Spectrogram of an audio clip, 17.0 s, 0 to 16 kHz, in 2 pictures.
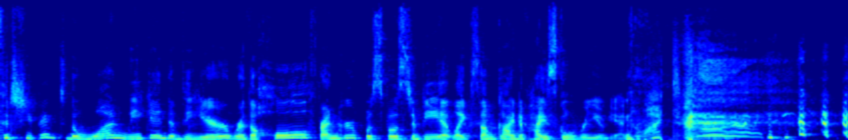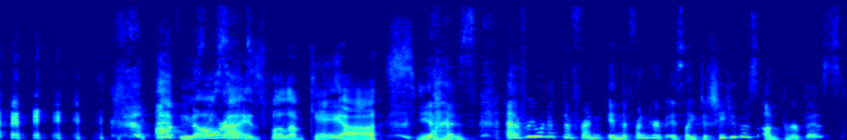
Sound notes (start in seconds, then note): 6.3 laughing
